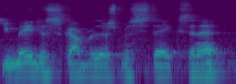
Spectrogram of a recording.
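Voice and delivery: ordinary delivery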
